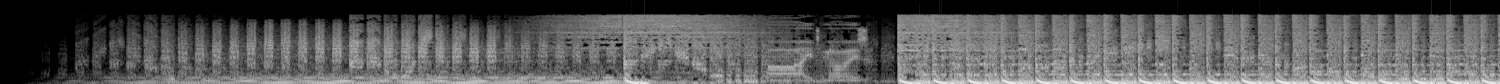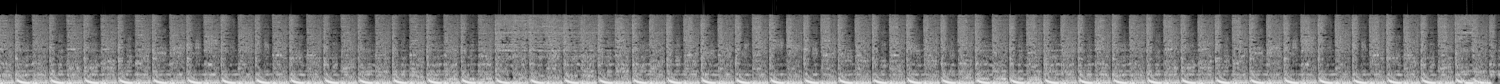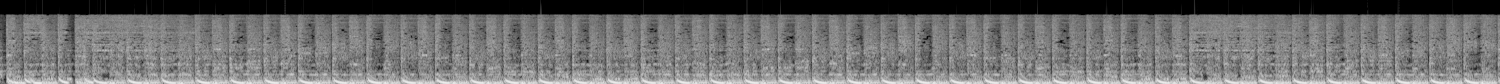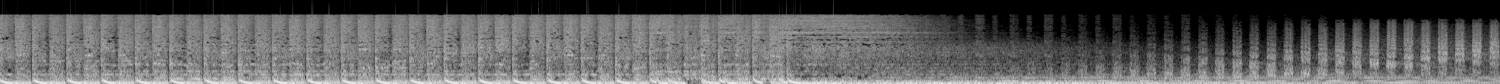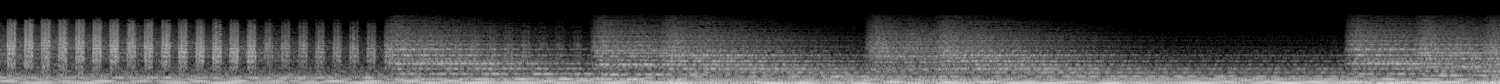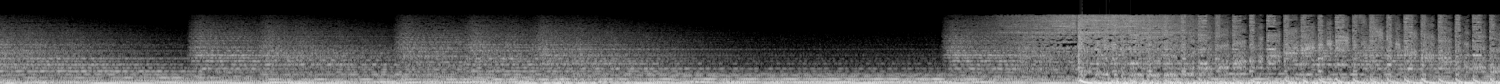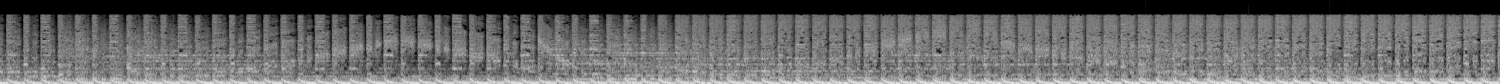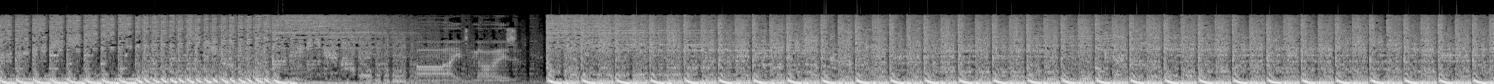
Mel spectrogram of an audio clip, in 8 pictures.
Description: Freeform/Hardcore
Recorded at Kreatrix, Ottawa, Canada.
